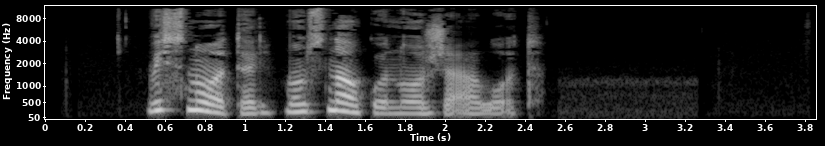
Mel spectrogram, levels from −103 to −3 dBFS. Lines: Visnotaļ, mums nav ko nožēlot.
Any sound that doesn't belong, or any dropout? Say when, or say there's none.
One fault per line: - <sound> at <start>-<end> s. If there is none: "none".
none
